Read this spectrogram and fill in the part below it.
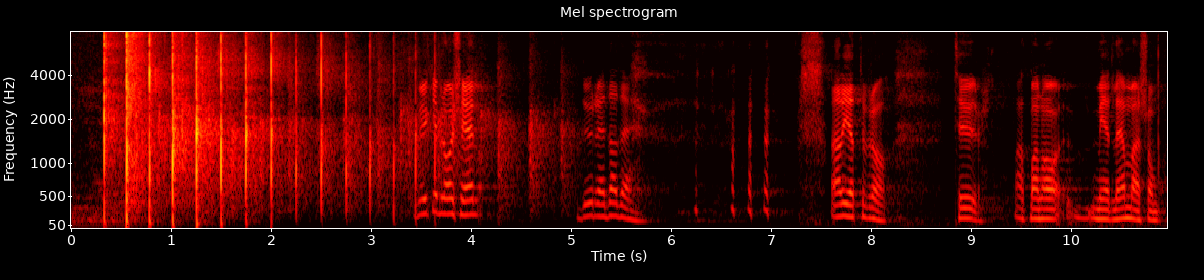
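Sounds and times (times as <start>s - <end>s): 
group applauding: 0.3s - 5.2s
speech: 3.5s - 4.3s, 5.1s - 5.8s, 7.6s - 10.9s.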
